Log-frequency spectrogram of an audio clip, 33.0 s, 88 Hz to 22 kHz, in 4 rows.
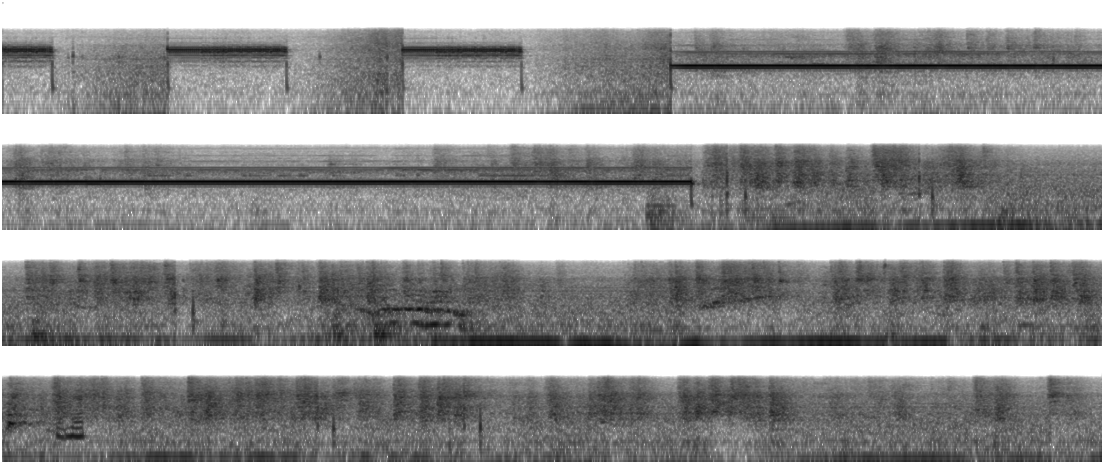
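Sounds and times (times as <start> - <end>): buzzing data screech: 1.2 - 2.2, 3.0 - 4.0, 5.0 - 13.5
loud steady dual tone: 5.0 - 13.5.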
